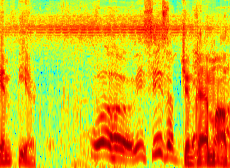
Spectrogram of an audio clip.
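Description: Steady high-pitched insect chirring, like crickets, with a brief wavering vocal sound about a second in.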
